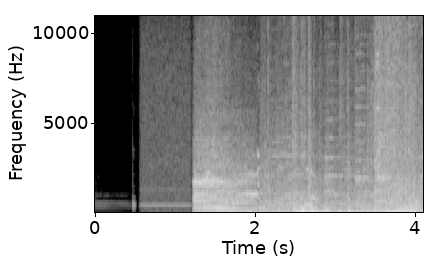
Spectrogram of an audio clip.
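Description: Movie car-chase soundtrack: after a brief silence and a faint hiss, a loud mix of vehicle engines and crashing cuts in suddenly about a second in, over dramatic film score.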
